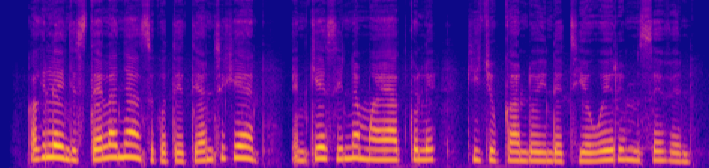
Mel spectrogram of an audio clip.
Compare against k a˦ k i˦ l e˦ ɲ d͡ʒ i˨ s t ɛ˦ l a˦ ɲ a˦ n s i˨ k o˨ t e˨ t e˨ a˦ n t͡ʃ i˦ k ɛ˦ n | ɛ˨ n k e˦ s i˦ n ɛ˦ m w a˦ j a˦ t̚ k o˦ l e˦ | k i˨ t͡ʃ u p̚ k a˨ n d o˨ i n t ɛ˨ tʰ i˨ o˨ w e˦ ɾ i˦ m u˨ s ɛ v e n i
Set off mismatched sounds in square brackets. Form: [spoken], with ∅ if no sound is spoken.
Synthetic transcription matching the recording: k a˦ k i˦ l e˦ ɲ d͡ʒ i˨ s t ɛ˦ l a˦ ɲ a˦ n s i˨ k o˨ t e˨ t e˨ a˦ n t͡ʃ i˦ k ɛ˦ n | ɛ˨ n k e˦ s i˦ n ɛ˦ m w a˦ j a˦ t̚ k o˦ l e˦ | k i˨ t͡ʃ u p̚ k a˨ n d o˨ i n [d] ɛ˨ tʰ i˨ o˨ w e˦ ɾ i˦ m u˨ s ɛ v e n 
